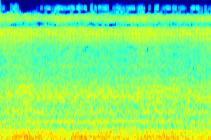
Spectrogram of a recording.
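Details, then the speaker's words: BMW that was cutting out, Valvetronic motor worn and full of oil; uneven, lumpy low idle with a lopsided beat, mass air meter also suspected: rough running from worn Valvetronic motor. "now I can't get it a fault well as you can see it's running like a buag of"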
